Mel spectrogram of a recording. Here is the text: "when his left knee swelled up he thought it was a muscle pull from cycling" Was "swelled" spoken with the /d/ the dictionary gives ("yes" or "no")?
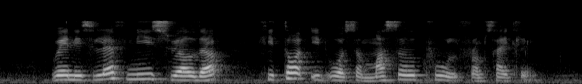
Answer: yes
